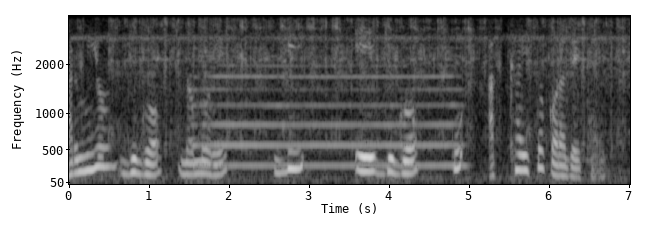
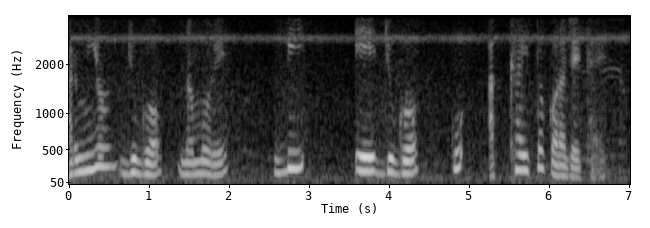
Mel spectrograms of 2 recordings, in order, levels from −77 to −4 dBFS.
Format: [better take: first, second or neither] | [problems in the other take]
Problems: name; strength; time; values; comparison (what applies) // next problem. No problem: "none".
second | background sound (Mechanisms + Wind instrument, woodwind instrument); 9 dB below the speech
